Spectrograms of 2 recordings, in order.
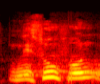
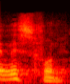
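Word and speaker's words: نصف: Instead of saying, brother and sister, instead of saying Nisufun, we say Nisfun.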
